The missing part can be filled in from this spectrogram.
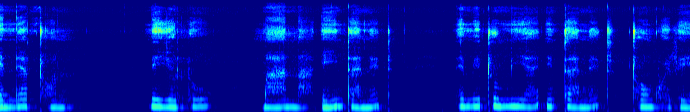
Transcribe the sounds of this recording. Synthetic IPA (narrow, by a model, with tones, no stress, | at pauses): ɛ˨nɛtʰɔnː | e˦jo˨lo˦ | mana˨e˨i˦ntanɛ˨t | ne˦mi˦tu˦mi˦jaʔi˦ntanɛttʰo˦ŋɡwe˨re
